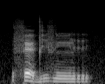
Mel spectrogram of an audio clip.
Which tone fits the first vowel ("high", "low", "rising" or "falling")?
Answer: falling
